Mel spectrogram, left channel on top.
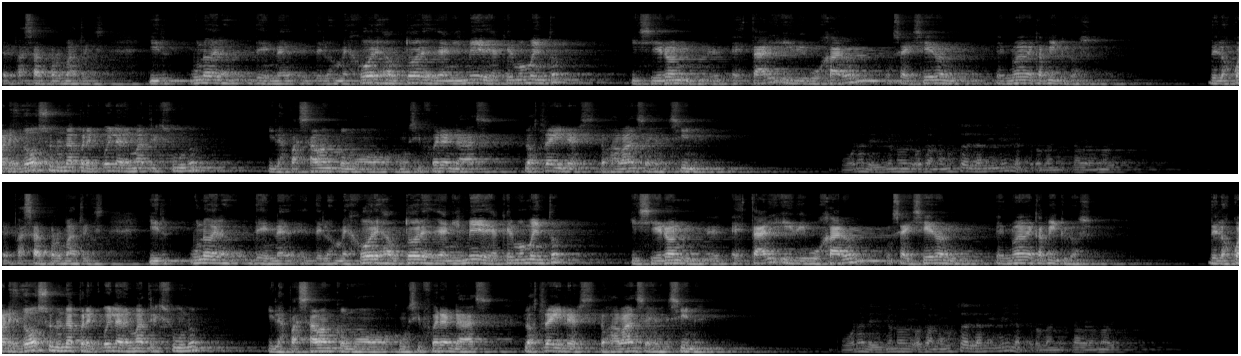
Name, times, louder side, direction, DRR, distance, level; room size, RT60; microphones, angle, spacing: voice 1, 0.0-5.6 6.3-10.9 12.1-14.4 15.0-17.3 17.6-19.4, right 4 dB, 70° right, 8 dB, 0.9 m, -26 dB
voice 2, 12.3-12.7 20.8-23.5, equal, 20° right, 3 dB, 0.7 m, -40 dB
15.5 x 7.3 x 7.8 m, 1.5 s
head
